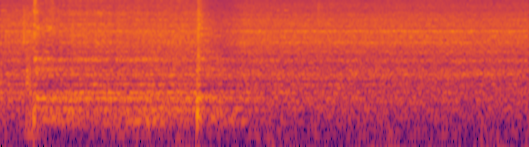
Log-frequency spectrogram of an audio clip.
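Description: Heritage steam railway train on the move: a steady rush of running noise, fuller in the first couple of seconds, with two sharp clacks, the second about two seconds in.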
